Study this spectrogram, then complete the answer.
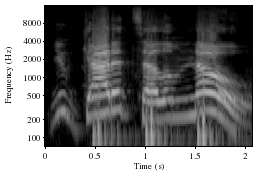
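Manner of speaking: high, loud, slow shout. Acted. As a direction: bellow it out like a hype man. Echoing the clip at full volume.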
